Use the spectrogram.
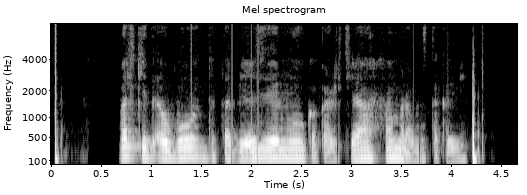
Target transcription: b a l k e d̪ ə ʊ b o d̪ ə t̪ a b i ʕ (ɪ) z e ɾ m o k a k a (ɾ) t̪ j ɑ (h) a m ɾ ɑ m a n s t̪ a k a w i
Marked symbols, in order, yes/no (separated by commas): no, no, yes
